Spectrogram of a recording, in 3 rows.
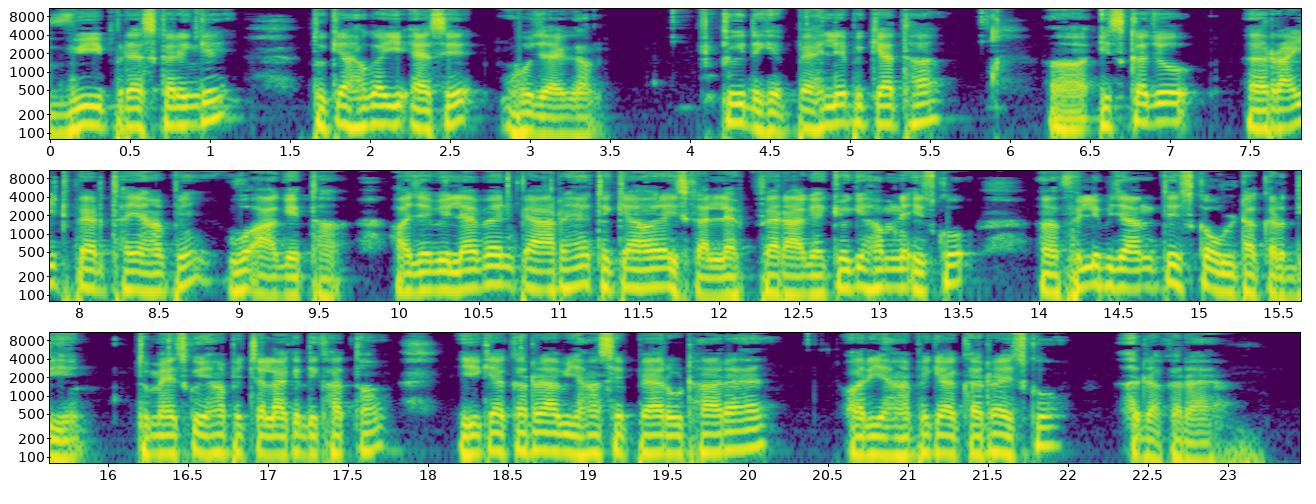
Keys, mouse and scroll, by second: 0.3 ctrl+shift+v, 3.2-4.7 middle drag, 4.7 click, 5.2-7.5 middle drag, 7.5-8.5 scroll down 1, 8.5-10.6 middle drag, 10.6-11.5 drag, 11.5-14.5 middle drag, 14.5-17.1 drag, 17.1-18.4 middle drag, 18.5-21.5 drag.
